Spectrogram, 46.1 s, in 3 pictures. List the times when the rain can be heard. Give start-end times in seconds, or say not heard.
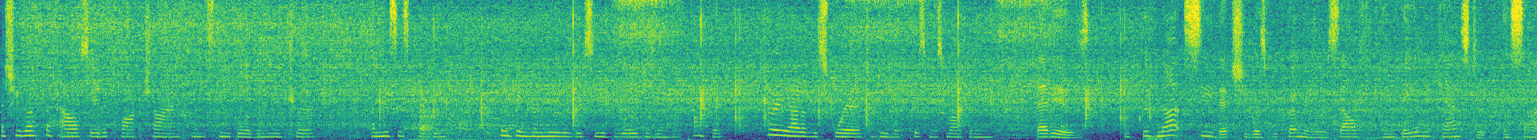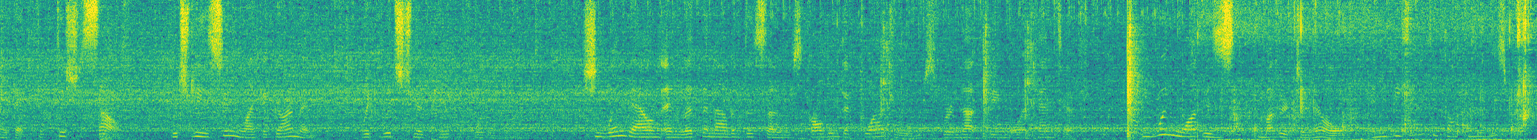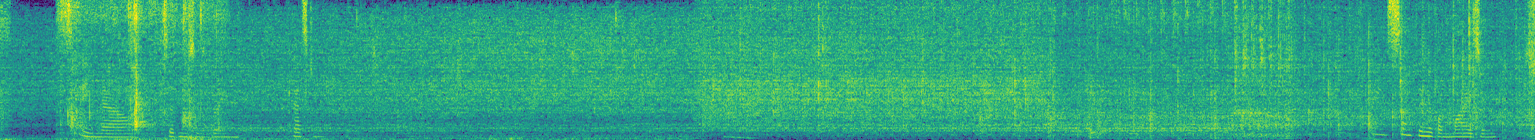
0.0-46.0.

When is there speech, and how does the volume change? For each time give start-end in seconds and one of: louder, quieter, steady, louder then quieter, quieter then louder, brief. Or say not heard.
0.0-30.6 steady
31.4-34.0 brief
44.5-46.0 brief.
